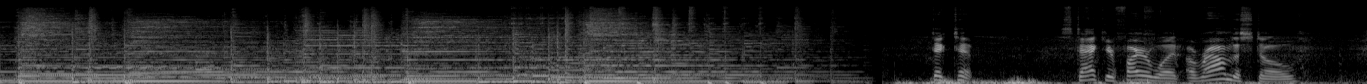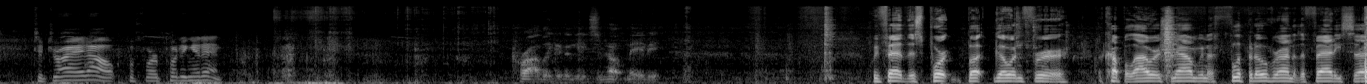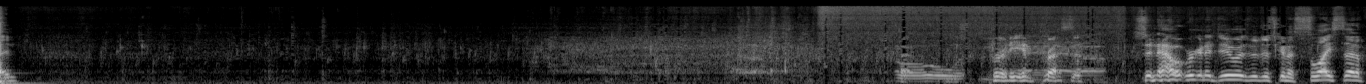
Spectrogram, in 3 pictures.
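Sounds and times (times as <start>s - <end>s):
wind rumble on microphone: 8.9s - 11.6s
meat sizzling in a pot: 30.8s - 41.0s.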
